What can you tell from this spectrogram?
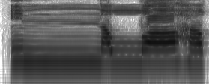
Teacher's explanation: کلمت ان میں حرف نون کے تشدید کو ظاہر کریں گے اور لفظ الجلالہ کے لام کو موٹی آواز میں پڑھیں گے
